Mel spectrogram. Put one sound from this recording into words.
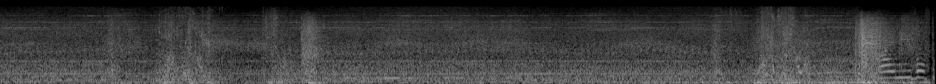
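Jet thrusters roar steadily, with sharp rushing bursts now and then.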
